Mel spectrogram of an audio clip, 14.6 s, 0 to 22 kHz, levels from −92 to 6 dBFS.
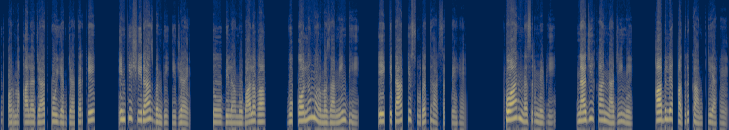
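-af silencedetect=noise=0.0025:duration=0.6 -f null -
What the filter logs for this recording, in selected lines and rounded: silence_start: 9.35
silence_end: 10.06 | silence_duration: 0.71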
